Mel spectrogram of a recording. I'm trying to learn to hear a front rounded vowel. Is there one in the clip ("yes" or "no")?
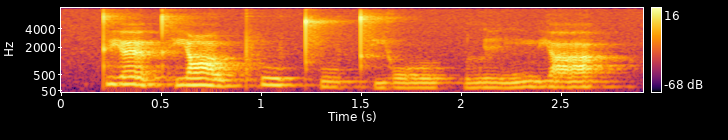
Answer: no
